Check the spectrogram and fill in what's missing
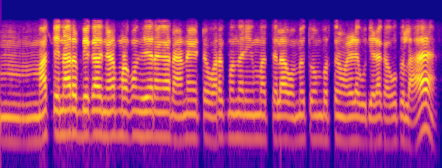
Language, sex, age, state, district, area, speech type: Kannada, male, 30-45, Karnataka, Belgaum, rural, conversation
